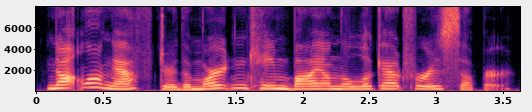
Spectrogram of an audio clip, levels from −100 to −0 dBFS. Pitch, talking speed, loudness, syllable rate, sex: 260 Hz, 230 wpm, -17 LUFS, 4.9 syllables/s, female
